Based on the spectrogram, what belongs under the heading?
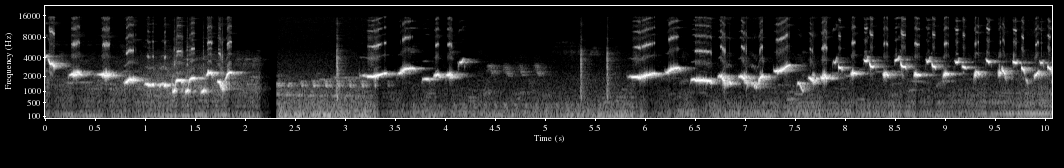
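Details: White-rumped shama singing to provoke other birds: varied warbling phrases, a short break with faint buzzy notes, then a long series of quick, high, rhythmic chirping whistles.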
